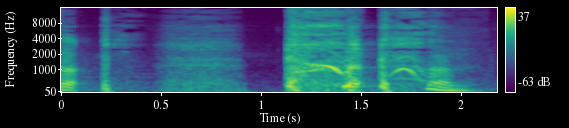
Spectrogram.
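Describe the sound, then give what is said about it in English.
Coughing and throat clearing after a drink went down the wrong pipe: a short harsh burst, a rough wheezy stretch, then a few loud, raspy coughs close together with no talking. “It's really bad when you take a drink and it goes down the wrong pipe.”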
